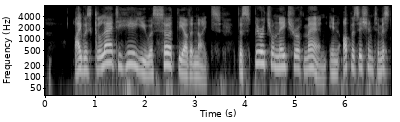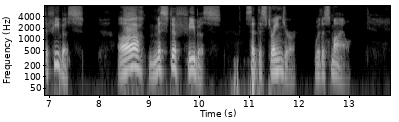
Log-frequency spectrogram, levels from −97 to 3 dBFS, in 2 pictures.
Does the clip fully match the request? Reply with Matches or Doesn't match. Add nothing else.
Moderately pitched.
Matches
